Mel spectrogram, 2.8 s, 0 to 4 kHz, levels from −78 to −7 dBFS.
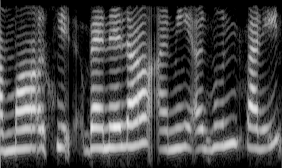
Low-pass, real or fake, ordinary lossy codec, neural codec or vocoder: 3.6 kHz; fake; none; autoencoder, 44.1 kHz, a latent of 192 numbers a frame, MeloTTS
